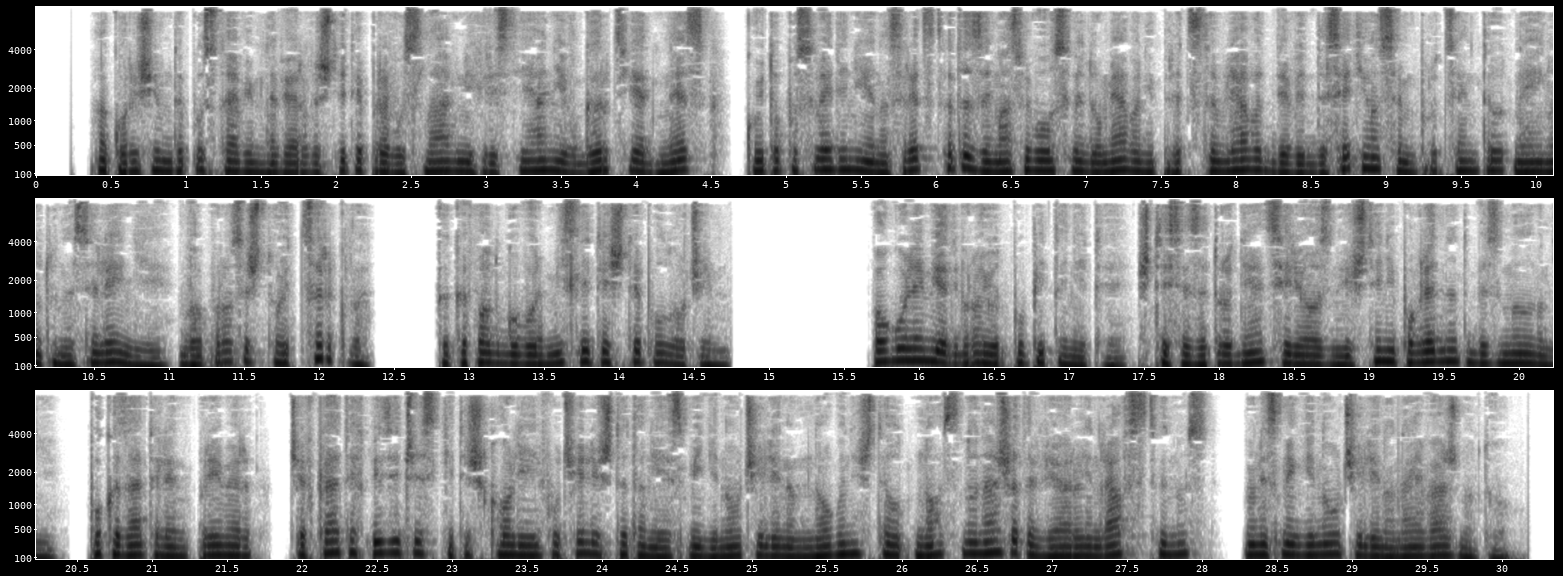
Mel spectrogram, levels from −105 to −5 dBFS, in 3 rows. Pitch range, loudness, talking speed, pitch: 115-135 Hz, -19 LUFS, 145 wpm, 125 Hz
